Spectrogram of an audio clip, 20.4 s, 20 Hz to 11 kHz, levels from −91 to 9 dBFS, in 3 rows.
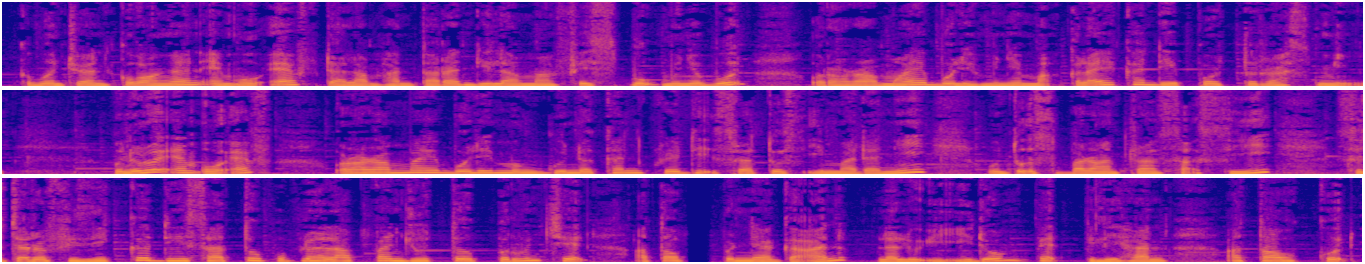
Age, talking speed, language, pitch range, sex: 20-39, 125 wpm, Malay, 195-235 Hz, female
